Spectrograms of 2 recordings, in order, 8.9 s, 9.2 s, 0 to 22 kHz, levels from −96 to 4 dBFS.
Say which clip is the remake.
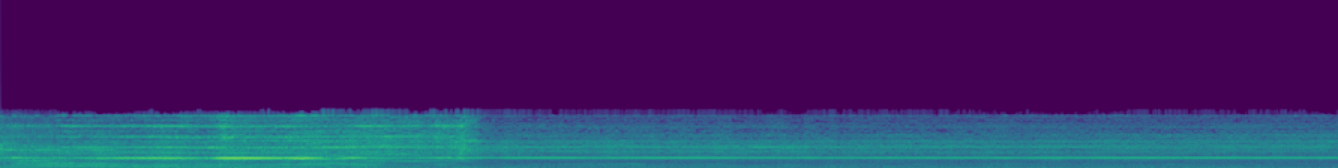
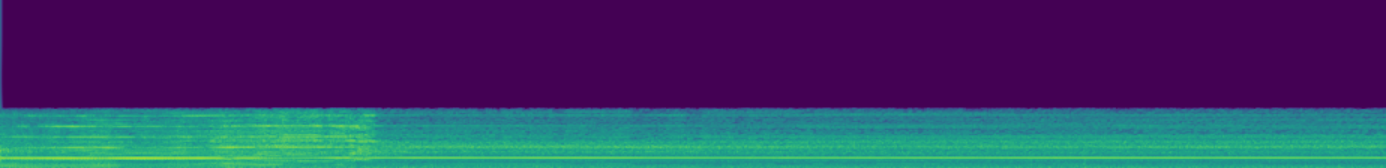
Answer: first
